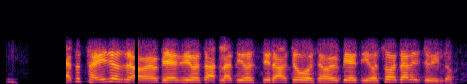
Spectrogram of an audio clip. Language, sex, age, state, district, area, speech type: Gujarati, male, 18-30, Gujarat, Aravalli, urban, conversation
